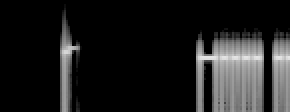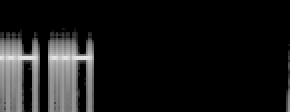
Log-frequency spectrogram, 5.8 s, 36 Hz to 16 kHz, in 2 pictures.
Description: Morse code, heard as a keyed tone, about 22 wpm, 700 Hz. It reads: 6VU
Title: All Cut Numbers - 3-Digit 22wpm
